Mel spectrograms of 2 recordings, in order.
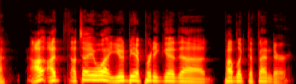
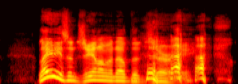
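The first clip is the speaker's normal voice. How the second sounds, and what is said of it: Put-on Southern courtroom lawyer accent. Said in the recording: “Always the Southern accent.”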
